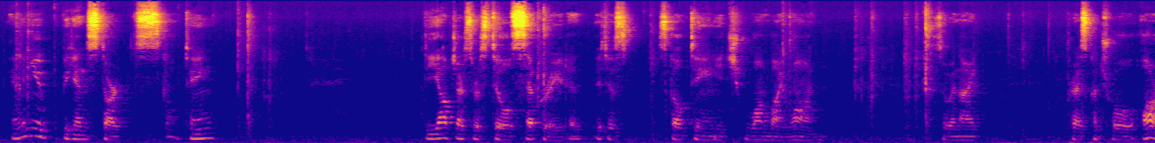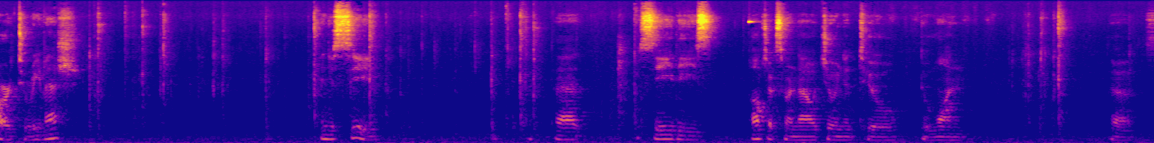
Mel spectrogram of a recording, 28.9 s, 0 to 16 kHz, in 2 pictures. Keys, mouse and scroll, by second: 0.3 f, 2.3-3.9 shift+drag, 3.9-6.6 middle drag, 6.6 ctrl+z, 7.2-8.4 middle drag, 8.4-10.3 shift+drag, 10.3 middle click, 10.9 ctrl+z, 11.4 ctrl+z, 11.8-15.7 middle drag, 15.7 ctrl+r, 16.7 middle click, 17.2 f, 17.9-20.7 ctrl+middle drag, 20.7 shift+space, 21.1 2, 22.4-27.5 drag, 27.5 ctrl+z.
